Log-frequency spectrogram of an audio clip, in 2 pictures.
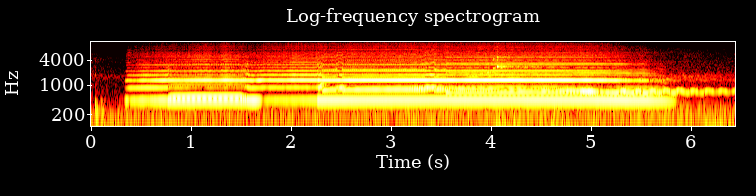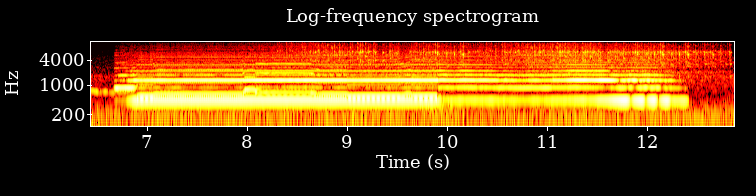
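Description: Goblin-style folk music layers a plucked frog kalimba with shakers and a bowed saw, its wavering sustained tones sliding and swooping over steady tinkling accompaniment, playing continuously with a brief pause midway.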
